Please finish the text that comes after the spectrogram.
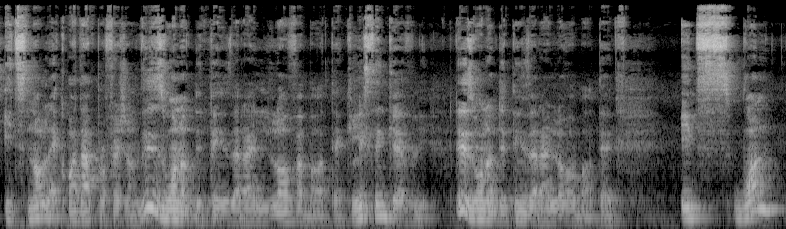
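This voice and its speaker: Deep, mellow man in a roomy echo. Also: very animated, a little fast. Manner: emphatic, repeats key points. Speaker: video host, software developer. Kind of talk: direct-to-viewer advice monologue. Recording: roomy echo, distant mic.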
